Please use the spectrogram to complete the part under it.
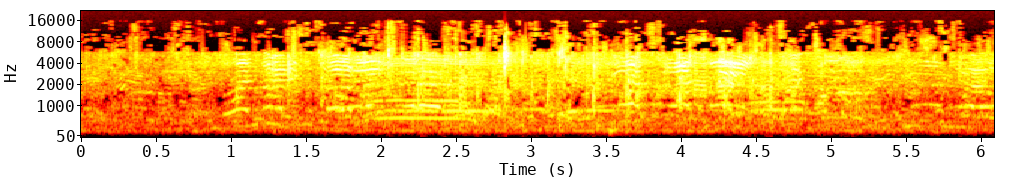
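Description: Young women cheer loudly together.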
